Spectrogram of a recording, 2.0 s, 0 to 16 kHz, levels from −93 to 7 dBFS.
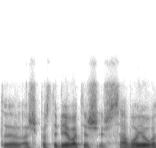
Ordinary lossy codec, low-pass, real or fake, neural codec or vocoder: Opus, 16 kbps; 7.2 kHz; real; none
